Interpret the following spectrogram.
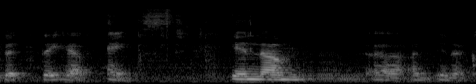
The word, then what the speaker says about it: Angst: call we have a it's pronounced differently it's called pronounced angst and usually teenagers do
